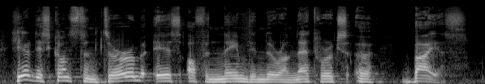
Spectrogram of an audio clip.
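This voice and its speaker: Lively in intonation, a man's dark, mellow voice moves at a fairly slow pace. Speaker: university lecturer. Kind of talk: lecture. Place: studio.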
